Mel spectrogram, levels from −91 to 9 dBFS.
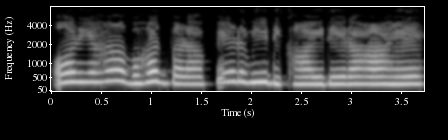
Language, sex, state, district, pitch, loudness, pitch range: Hindi, female, Madhya Pradesh, Bhopal, 280 Hz, -13 LUFS, 270-345 Hz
